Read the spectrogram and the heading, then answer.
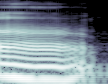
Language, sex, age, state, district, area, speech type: Bengali, male, 30-45, West Bengal, Murshidabad, urban, spontaneous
